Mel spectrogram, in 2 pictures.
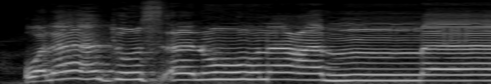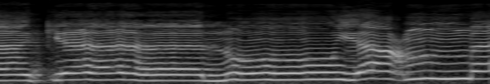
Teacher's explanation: الف مدہ اور واو مدہ کو ایک ایک الف کے برابر کھینچ کر پڑھیں گے۔ یہ بھی الف مدہ ہے، یہ بھی الف مدہ اور یہ واو مدہ اور آخر میں پھر واو مدہ، دو الف مدہ اور دو واو مدہ، چاروں ایک ایک الف کے برابر کھینچ کر پڑھے جائیں گے۔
